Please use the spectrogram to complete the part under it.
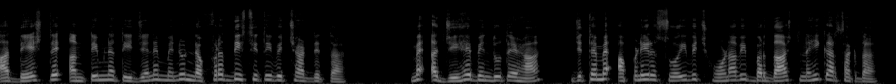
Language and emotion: Punjabi, disgusted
